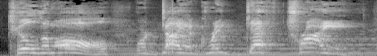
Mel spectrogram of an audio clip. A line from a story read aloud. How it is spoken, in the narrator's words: Jorak screamed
